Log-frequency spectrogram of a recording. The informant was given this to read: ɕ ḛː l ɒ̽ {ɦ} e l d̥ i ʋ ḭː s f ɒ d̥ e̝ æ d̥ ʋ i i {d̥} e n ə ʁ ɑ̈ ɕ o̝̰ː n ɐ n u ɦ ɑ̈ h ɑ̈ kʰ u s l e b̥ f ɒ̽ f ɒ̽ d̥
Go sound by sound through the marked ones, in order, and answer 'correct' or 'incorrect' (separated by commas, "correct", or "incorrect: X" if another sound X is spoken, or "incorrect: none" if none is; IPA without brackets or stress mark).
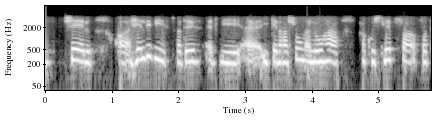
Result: correct, incorrect: ɡ̥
